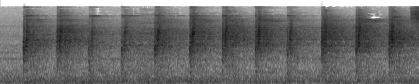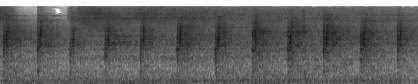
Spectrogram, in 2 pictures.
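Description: Micro gravure coating machine running, with a regular hiss that pulses about three times a second, each pulse sharp at the start and quickly fading; the pulsing starts suddenly.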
